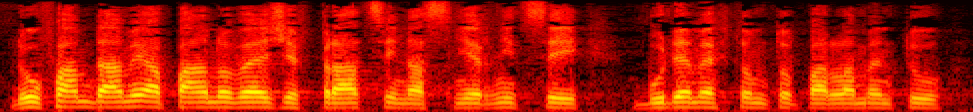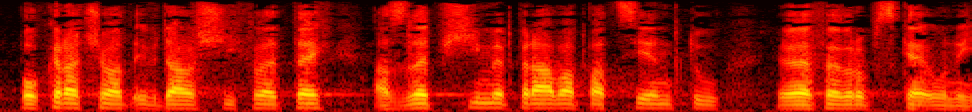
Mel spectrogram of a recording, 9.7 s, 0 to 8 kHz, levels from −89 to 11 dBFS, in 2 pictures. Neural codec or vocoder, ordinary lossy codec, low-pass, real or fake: none; none; none; real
